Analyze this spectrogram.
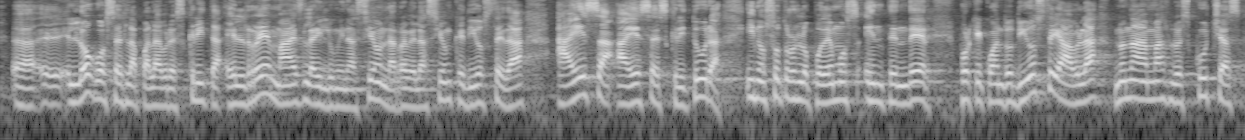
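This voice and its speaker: Emphatic male pastor preaching, fairly high voice. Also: a little mellow. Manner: emphatic preaching, slow repeated stresses, speaks straight to listeners. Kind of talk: sermon.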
